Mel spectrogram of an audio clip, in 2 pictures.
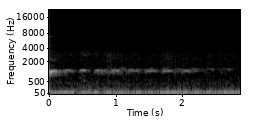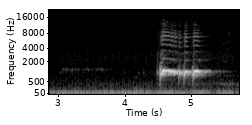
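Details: Crystal-voiced local zebra dove. After a long stretch of faint wavering thin tone comes one strong phrase, a bright coo broken into rapid stutters that then fades away, with a low hum in the background.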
